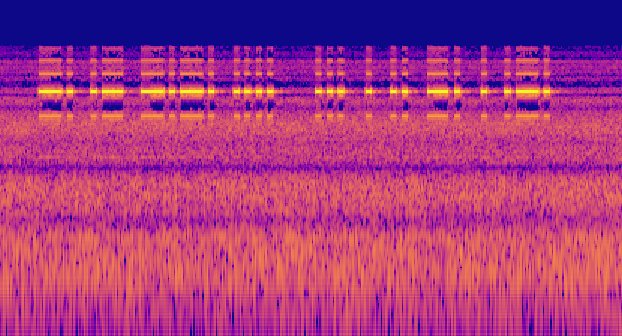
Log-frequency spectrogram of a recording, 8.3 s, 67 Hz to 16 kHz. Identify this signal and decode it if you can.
Morse code, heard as a high beeper, hand-sent with a bug key, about 16 wpm, 3600 Hz. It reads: NACH SEINER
